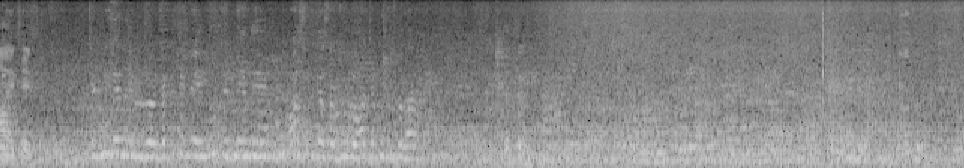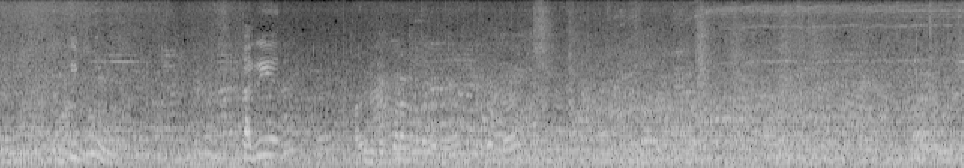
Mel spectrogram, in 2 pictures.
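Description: Many people chatter in a busy, echoing room.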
